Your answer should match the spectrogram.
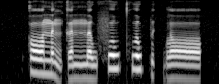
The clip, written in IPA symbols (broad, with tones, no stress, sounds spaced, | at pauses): k ɔː˧ n ɐ˨˩ ŋ k ɐ˨ n n̪ ɐ˨ w f o˥ w kʷʰ ɐ˥ w p ɪ˧ k̚ l ɔː˧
